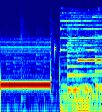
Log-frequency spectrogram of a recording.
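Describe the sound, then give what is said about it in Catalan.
A telephone ringback tone sounds while calling the Montseny Natural Park office: a steady single tone holds for about a second, breaks off with a click, then bright sustained tones follow, with no talk. “Teníem pendent una trucada a l'oficina del Parc Natural del Montseny. Truquem a l'oficina del Montseny.”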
